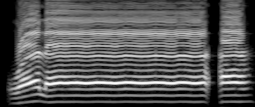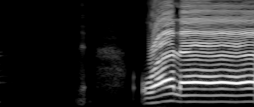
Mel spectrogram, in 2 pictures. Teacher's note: bukan pada lafalanya maka kita namakan dengan Mad Jaiz munfasil maka kita panjangkan huruf laanya sepanjang empat harakat atau lima harakat · Wala baru baca a. Panjangkan la-nya dulu 4 harokat baru lepas.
